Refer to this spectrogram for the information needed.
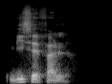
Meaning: bicephalous
- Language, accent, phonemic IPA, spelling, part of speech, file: French, France, /bi.se.fal/, bicéphale, adjective, LL-Q150 (fra)-bicéphale.wav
